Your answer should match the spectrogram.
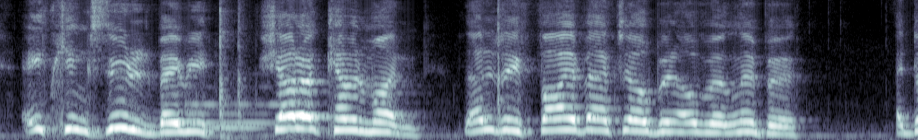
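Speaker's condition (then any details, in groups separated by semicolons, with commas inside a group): Cerebral palsy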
